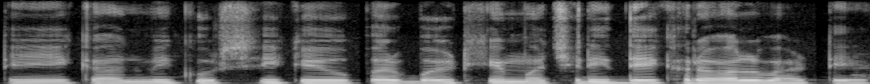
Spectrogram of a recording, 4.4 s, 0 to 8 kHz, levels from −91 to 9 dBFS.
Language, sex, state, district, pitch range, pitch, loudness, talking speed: Bhojpuri, male, Bihar, Muzaffarpur, 130-140 Hz, 135 Hz, -16 LUFS, 150 wpm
